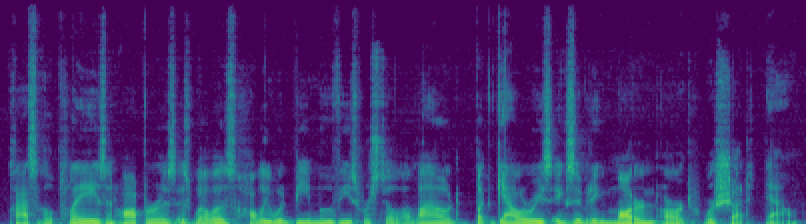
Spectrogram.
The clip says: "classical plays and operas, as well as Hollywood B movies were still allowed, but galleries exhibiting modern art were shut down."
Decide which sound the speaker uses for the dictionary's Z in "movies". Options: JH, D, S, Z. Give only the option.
Z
